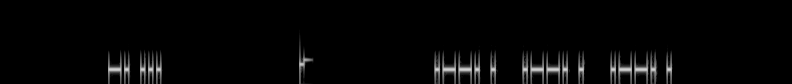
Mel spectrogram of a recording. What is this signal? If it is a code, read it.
Morse code, heard as a keyed tone, about 30 wpm, 700 Hz. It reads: NS PE PE PE
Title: Canadian Provinces and Territories - Repeated 3x - 30wpm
